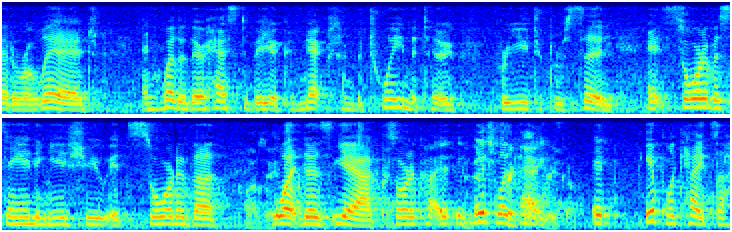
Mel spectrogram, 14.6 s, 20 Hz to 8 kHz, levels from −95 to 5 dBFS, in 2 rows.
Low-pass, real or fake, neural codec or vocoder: 7.2 kHz; fake; codec, 16 kHz, 16 kbps, FunCodec, trained on LibriTTS, 50 frames a second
